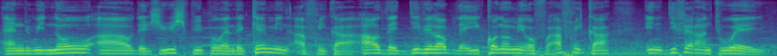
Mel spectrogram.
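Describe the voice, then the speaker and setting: Earnest Congolese-accented reverend, music behind. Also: male voice, mid-range voice, a little mellow. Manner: earnest, halting with many fillers and restarts. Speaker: reverend, event organizer. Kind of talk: interview answers. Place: hotel dinner event.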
